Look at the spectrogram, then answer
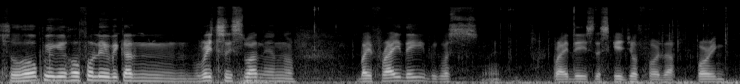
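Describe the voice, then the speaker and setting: A man speaks at a moderate pace with a Filipino accent. Noticeable background noise runs behind him. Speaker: construction worker vlogger. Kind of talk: casual vlog tutorial. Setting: outdoors on construction site. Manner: halting.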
